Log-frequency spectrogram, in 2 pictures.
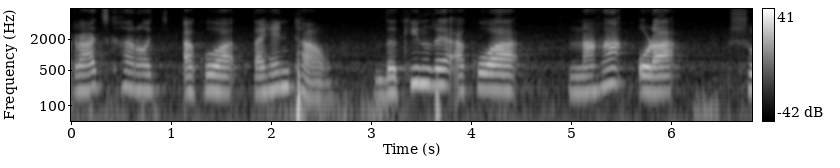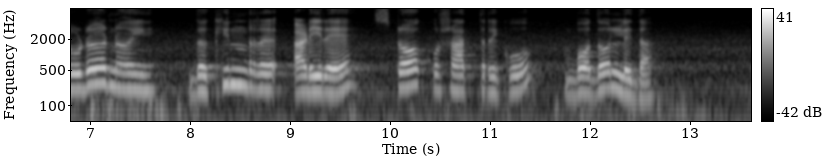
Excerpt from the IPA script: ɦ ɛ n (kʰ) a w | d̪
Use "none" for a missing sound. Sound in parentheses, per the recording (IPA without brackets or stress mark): ʈʰ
